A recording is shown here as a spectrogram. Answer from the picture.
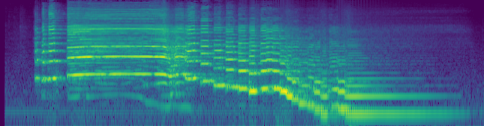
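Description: Alto saxophone playing a jazz phrase: a long high note, then a quick run of notes falling to a low note that is held and fades away.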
